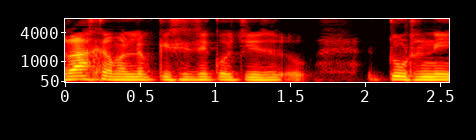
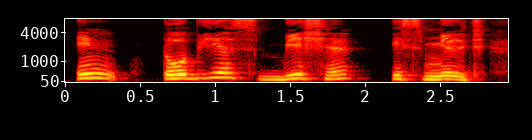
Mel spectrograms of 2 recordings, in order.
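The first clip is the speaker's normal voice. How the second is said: slow German model, starting higher; reading practice sentence; 5 semitones higher, slower than usual. Shown as a demonstration. Teacher reads before translating, slow and deliberate. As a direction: read it out carefully in two chunks. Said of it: "وہ میں آپ کو پڑھ دیتا ہوں".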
